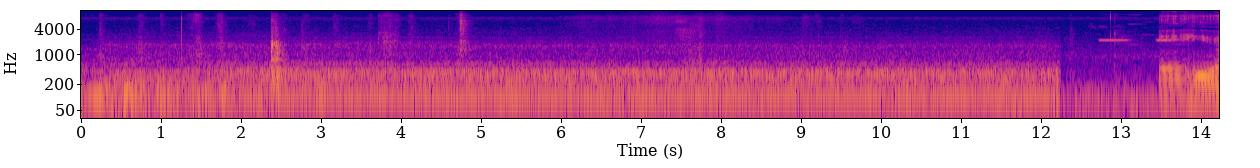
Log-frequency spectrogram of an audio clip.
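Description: A Samsung front-load gas dryer runs after its idler pulley was replaced, giving a steady, even hum and low drone for most of the stretch before it drops off and a voice speaks briefly.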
